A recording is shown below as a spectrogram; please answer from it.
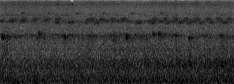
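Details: Jungle insects on Ishigaki Island, Okinawa, Japan, near the Mount Omoto trailhead, calling just after sunset. Continuous overlapping pulsed trills, one high and one lower, run without pause over a thick broadband rush of background noise.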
